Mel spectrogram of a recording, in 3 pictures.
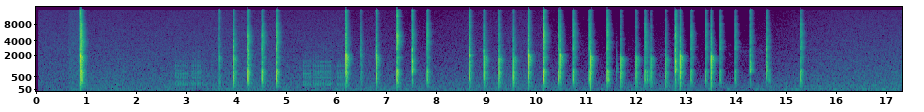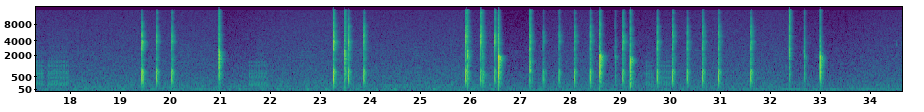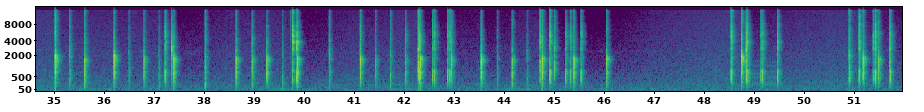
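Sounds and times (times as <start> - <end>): hand claps: 3.6 - 5.0, 6.2 - 8.0, 8.6 - 14.7, 19.4 - 20.2, 23.2 - 24.0, 25.9 - 31.8, 32.4 - 33.2, 35.0 - 46.2, 48.5 - 49.6, 50.9 - 51.9.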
